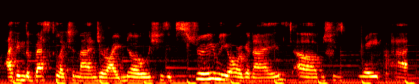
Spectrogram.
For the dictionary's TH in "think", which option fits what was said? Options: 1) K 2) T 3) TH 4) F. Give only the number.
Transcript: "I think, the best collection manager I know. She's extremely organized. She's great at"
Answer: 3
